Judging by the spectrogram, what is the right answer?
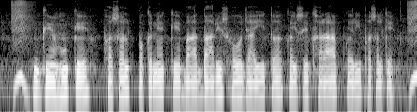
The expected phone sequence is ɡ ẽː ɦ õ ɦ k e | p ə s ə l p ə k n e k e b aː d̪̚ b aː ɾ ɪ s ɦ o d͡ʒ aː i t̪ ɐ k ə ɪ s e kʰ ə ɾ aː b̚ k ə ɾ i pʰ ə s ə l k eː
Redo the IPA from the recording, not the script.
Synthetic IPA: ɡ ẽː ɦ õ k e | pʰ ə s ə l p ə k n e k e b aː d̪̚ b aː ɾ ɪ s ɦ o d͡ʒ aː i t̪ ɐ k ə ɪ s e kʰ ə ɾ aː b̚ k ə ɾ i pʰ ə s ə l k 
